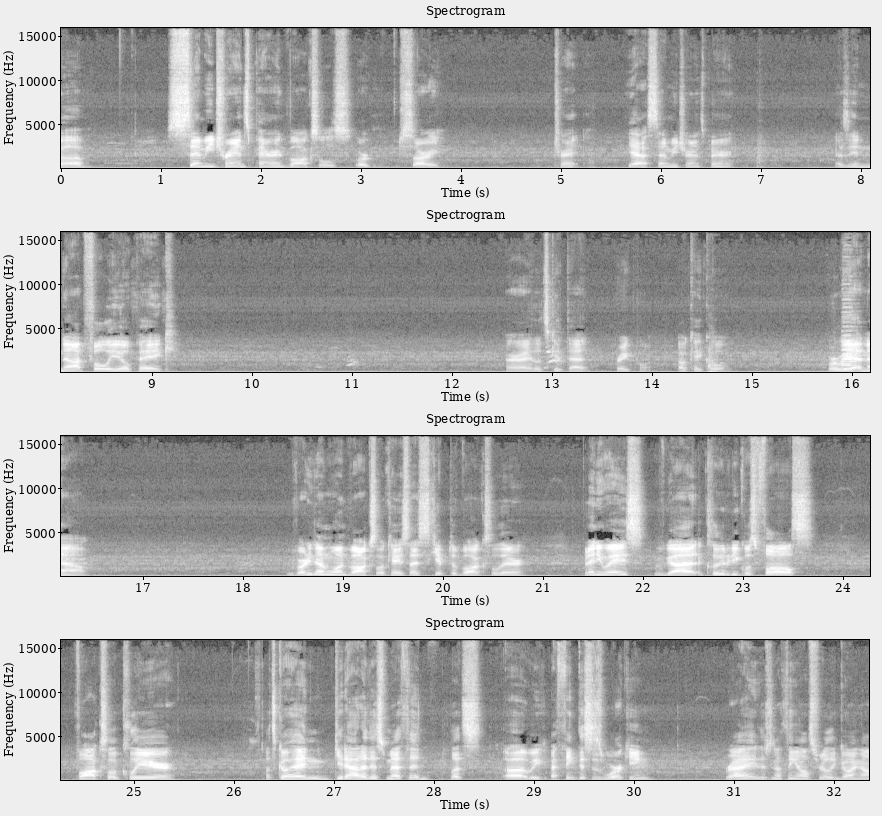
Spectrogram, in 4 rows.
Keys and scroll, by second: 0.4 super+Tab.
